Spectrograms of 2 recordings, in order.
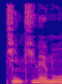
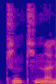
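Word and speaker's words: Tintin: 제가 어렸을 때, 정말 저하고 붙어 있었던 틴틴은요, 틴틴 아니고 저희 때는 땡땡의 모험이라고 표기가 됐었거든요. 그러니까 뭐, 프랑스, 에르제는 벨기에 사람이지만 프랑스어니까요, 이 영어로 했을 때 틴틴 발음이겠는데, 그게 프랑스어로는 땡땡은 아니지만, 하여간. 이쪽이 더 가깝겠죠?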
